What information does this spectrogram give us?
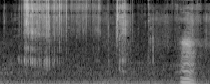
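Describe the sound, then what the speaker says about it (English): Faint crunching bites into crisp New York-style pizza crust, followed near the end by a brief louder squeaky sound, under quiet background noise. "Now that crunch was super audible to me"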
